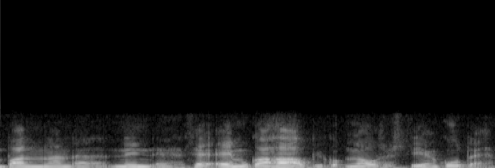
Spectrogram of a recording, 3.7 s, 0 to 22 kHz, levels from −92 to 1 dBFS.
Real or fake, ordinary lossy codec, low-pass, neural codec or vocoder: real; Opus, 24 kbps; 7.2 kHz; none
